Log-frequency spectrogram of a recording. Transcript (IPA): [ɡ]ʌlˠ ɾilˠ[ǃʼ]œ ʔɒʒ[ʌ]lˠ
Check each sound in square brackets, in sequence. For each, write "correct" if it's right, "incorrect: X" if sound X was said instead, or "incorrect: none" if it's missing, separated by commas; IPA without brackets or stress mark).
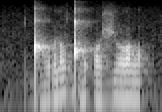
incorrect: ɡ͡ǃ, incorrect: ɡ͡ǃ, correct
